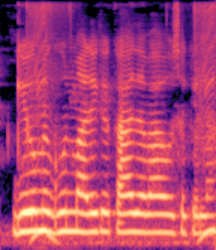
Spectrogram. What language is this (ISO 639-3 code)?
bho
